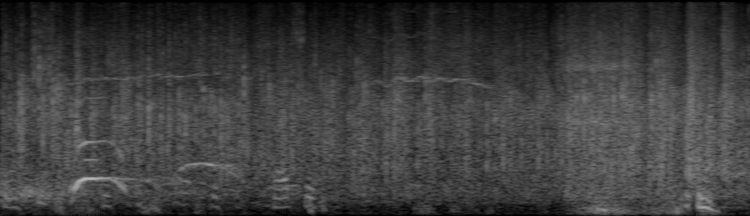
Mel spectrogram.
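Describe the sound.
Sustained applause from an audience, a dense, steady clatter of clapping for several seconds, with a few whoops and cheering voices rising over it early on and the clapping swelling again near the end.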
